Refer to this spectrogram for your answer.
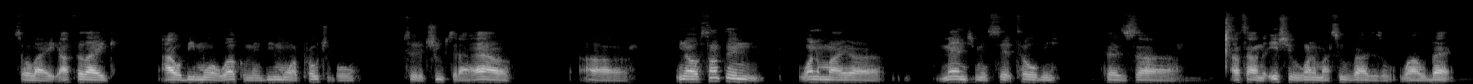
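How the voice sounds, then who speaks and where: This man talks at a fairly quick pace with long, frequent pauses, his fairly low voice held to a fairly even intonation. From Henderson, North Carolina. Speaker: service member, rapper. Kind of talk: casual interview.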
